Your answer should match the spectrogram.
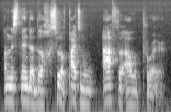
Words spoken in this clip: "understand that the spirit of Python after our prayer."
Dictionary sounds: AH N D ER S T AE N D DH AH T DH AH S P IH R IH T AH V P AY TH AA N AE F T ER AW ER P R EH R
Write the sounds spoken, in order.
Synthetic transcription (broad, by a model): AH N D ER S T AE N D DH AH T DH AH S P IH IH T AH V P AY T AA N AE F T ER AW ER P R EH R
